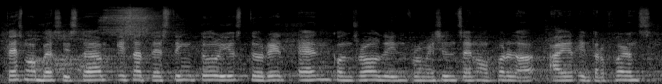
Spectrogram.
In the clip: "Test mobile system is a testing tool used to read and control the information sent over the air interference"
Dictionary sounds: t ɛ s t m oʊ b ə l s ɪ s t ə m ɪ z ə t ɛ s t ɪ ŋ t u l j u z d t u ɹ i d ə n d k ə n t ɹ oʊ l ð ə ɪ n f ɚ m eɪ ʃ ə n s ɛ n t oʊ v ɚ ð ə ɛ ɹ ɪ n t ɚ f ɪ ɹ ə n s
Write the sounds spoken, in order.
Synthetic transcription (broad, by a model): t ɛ s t m oʊ b ə l s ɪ s t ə m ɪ s ə t ɛ s t ɪ ŋ t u j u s t u ɹ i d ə n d k ə n t ɹ oʊ l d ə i n f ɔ m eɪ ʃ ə n s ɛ n oʊ f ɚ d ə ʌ ɹ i n t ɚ f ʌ ɹ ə n s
